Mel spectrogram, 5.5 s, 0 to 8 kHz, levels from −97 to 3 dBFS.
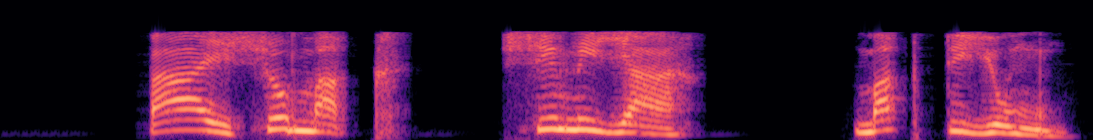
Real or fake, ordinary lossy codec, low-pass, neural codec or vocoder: fake; AAC, 16 kbps; 7.2 kHz; codec, 16 kHz, 4 kbps, FunCodec, trained on LibriTTS, 50 frames a second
